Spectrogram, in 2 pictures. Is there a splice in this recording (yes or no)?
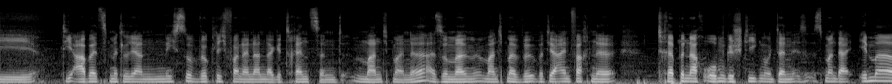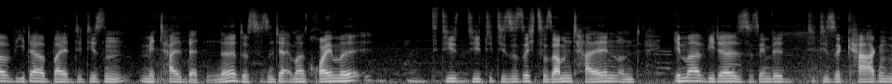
yes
